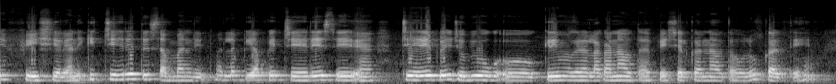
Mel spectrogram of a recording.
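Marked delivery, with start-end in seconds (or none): none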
